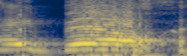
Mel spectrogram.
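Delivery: very loud, high, gracious southern yell. From the top of an escalator, the speaker calls down to a man: retelling a southern yell. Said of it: "I yell from the top of the escalator in my most southern way".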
